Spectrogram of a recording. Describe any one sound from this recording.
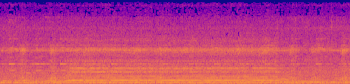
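A model train whistle blows.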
